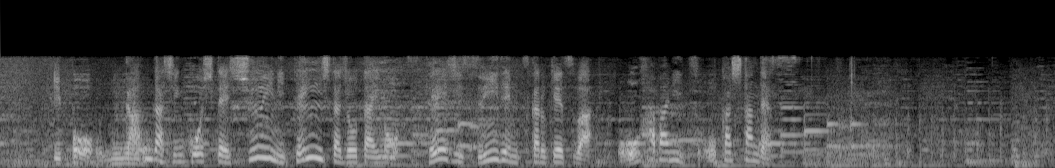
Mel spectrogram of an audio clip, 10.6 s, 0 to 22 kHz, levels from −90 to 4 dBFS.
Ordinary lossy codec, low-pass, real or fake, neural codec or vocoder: none; 5.4 kHz; fake; vocoder, 44.1 kHz, 128 mel bands, Pupu-Vocoder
